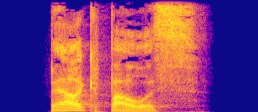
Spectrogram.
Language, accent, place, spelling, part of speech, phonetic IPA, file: German, Germany, Berlin, Bergbaus, noun, [ˈbɛʁkˌbaʊ̯s], De-Bergbaus.ogg
- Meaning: genitive singular of Bergbau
